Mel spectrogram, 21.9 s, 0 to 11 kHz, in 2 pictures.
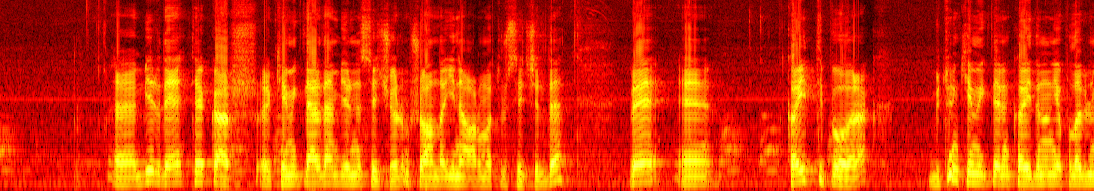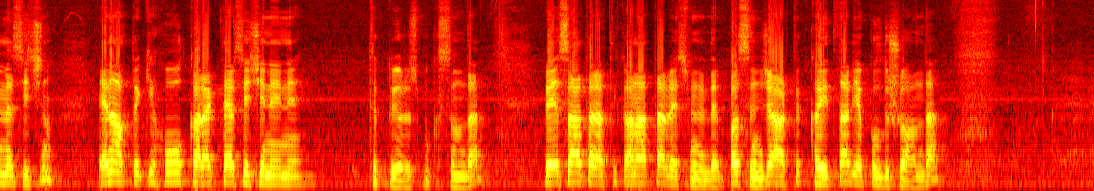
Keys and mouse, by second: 2.8-4.7 drag, 5.9-9.5 drag, 18.3-20.9 drag.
